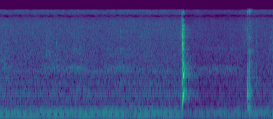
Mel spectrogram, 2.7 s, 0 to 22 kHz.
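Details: A 9-week-old baby boy, awake, smiley and wiggly after his bath and a little spitty, gives two short, sharp catches about half a second apart over room hum: infant hiccups.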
